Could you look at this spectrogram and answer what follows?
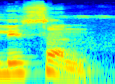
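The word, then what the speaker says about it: listen: लिसन, देखिए यहाँ पर टी साइलेंट है, क्या पढ़ते हैं, लिसन।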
